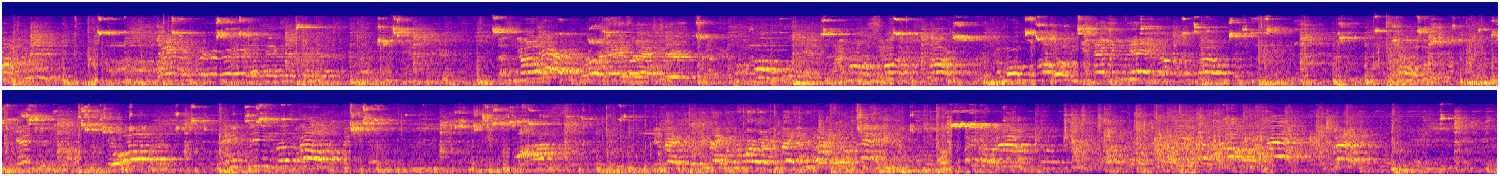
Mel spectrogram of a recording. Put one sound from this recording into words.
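Young men shout and call out to each other across an echoing hall.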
